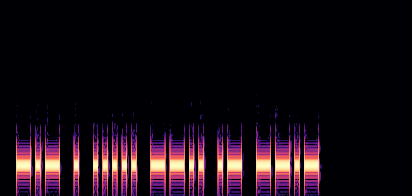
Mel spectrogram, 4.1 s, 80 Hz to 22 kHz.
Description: Morse code, heard as a keyed tone, about 25 wpm, 700 Hz. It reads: KE5ZAQ
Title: USA Call Signs - 3x Character Spacing - 25wpm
